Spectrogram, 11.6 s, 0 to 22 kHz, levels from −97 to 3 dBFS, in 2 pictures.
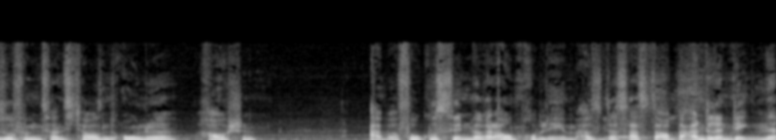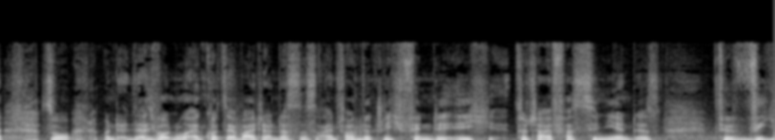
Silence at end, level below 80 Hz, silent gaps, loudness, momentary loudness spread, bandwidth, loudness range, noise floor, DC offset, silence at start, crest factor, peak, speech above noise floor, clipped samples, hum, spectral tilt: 0 s; -58 dBFS; none; -20 LUFS; 8 LU; 15.5 kHz; 3 LU; -52 dBFS; under 0.1%; 0 s; 18 dB; -2 dBFS; 33 dB; under 0.1%; none; -7 dB/octave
